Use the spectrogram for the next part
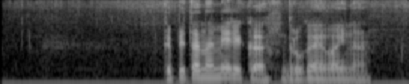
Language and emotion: Russian, neutral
